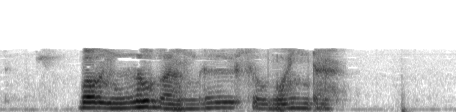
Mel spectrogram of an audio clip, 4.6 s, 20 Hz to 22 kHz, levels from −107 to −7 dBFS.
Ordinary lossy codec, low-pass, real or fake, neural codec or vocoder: MP3, 16 kbps; 3.6 kHz; fake; codec, 24 kHz, 3 kbps, HILCodec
